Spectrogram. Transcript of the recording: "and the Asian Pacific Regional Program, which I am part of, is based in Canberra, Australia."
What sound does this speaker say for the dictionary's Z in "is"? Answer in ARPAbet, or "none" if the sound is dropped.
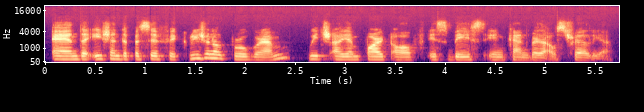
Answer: S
